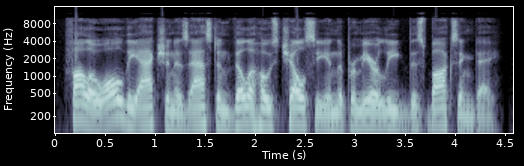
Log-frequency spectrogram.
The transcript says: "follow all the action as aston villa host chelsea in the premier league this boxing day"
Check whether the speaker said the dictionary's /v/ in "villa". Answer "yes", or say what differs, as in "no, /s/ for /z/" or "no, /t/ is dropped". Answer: yes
